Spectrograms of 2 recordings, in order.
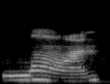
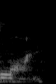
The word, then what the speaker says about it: ln: said here it's pronounced lawn of x and you pronounce it like mowing the lawn but that's how it's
